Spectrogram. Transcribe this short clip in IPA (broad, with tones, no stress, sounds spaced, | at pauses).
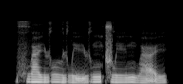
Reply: x w a˥˧ ɪ̯ ɻ o˥˩ ʊ̯ ɻ w ḛ˨˩ ɪ̯ ɻ ʊ˥ ŋ ʈ͡ʂ w e˧˥ ɪ̯ n̪ w a̰˨˩˦ ɪ̯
